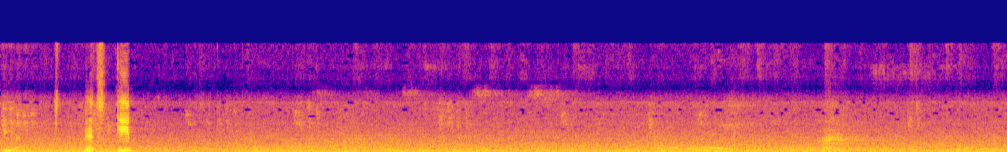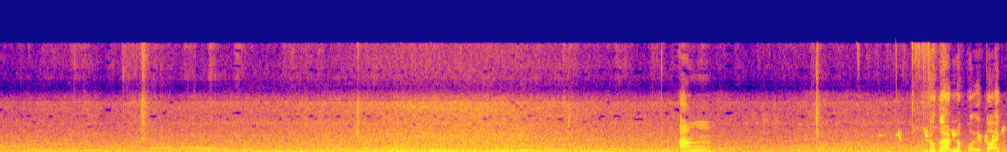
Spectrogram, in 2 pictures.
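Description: A middle-aged woman speaks close by, casually, in short bursts.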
